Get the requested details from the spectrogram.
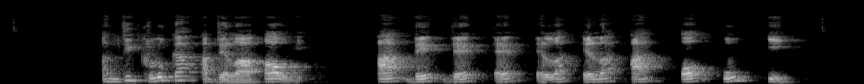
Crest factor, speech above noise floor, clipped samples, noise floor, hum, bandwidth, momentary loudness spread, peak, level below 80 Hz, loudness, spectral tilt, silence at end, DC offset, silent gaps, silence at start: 20 dB; 64 dB; under 0.1%; -88 dBFS; none; 11 kHz; 10 LU; -4 dBFS; -64 dBFS; -24 LUFS; -4.5 dB/octave; 0.7 s; under 0.1%; none; 1 s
